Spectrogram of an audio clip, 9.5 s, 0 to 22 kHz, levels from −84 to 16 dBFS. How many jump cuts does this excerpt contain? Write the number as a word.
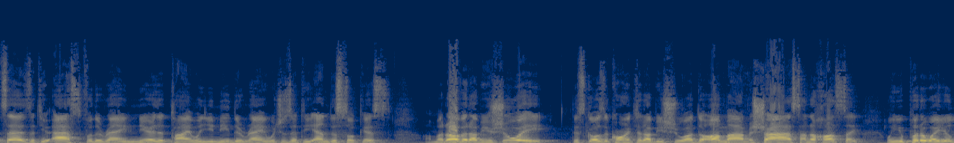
zero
